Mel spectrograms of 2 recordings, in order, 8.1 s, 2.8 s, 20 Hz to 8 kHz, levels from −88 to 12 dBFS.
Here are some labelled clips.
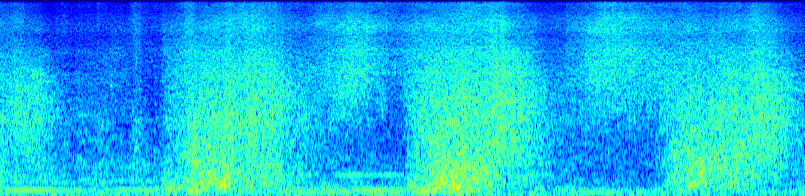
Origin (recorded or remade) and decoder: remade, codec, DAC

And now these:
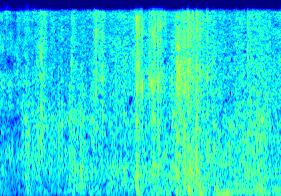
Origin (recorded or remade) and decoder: recorded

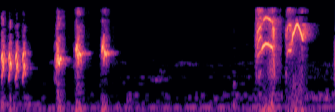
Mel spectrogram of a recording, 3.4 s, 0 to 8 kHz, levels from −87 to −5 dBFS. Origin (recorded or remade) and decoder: recorded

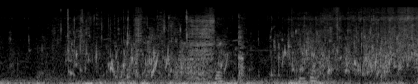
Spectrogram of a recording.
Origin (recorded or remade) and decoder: recorded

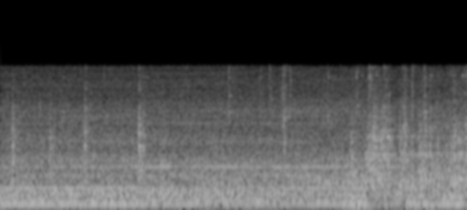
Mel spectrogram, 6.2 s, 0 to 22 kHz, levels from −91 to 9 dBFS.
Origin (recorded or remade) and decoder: recorded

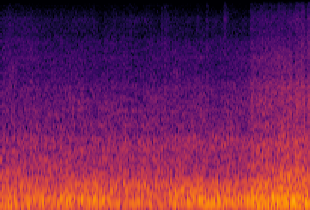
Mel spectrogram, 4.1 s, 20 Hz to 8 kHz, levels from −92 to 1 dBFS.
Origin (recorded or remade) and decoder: remade, codec, DAC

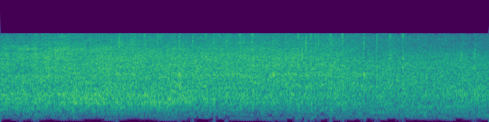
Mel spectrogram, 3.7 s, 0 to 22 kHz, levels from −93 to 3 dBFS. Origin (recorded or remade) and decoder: recorded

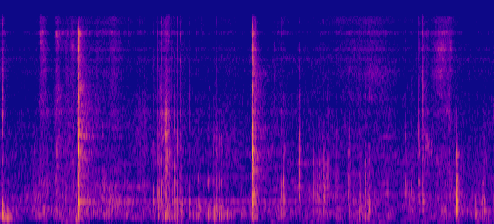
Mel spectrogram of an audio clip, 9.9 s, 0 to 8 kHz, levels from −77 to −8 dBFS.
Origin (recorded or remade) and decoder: remade, codec, DAC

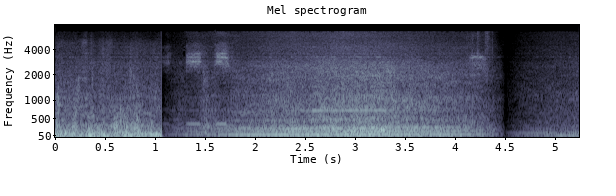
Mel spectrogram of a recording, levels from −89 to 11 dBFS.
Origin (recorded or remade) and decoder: remade, codec, DAC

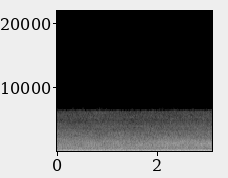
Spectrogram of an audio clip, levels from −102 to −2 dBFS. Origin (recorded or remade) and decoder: recorded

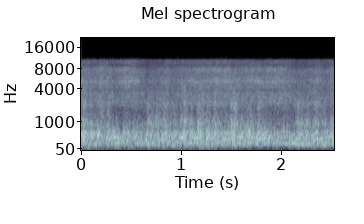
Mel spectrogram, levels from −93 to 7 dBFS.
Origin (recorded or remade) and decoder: recorded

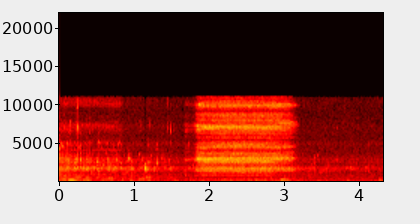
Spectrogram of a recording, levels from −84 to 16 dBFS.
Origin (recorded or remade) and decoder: recorded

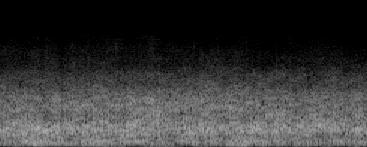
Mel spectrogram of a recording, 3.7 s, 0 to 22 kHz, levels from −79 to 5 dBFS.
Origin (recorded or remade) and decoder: remade, codec, DAC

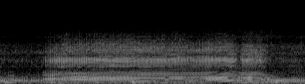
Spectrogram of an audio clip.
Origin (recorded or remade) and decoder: recorded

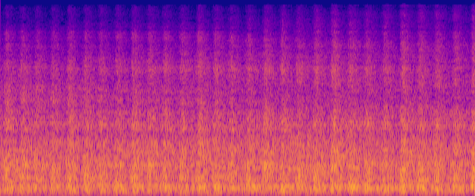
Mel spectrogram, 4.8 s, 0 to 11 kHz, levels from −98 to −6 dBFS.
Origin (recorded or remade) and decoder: recorded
